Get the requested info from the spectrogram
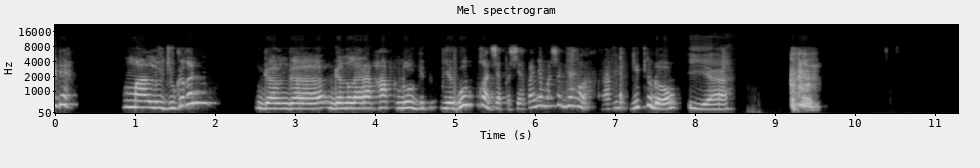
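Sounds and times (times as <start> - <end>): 
speech: 0.0 - 8.6, 9.4 - 9.6
single rough cough: 9.2 - 9.7.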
